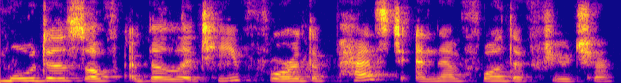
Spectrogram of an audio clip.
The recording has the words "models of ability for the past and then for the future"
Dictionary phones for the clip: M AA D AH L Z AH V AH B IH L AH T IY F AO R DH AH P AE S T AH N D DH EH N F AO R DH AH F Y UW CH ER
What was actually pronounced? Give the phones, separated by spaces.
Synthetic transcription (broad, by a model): M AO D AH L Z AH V AH B IH L AH T IY F AO R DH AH P AE S T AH N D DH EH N F AO R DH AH F Y UW CH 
